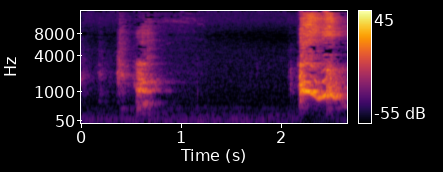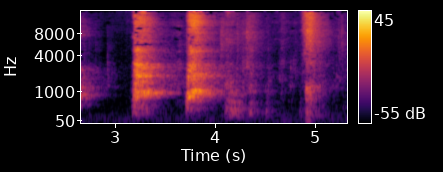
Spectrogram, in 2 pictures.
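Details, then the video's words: A Dachshund, on seeing a puppy wedged beside an air conditioner, lets out a short yip and then a run of five sharp, ragged barks spaced irregularly, roughly a second apart, over faint background hum. "에어컨 사이 낀 강아지를 본 닥스훈트 반응?"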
